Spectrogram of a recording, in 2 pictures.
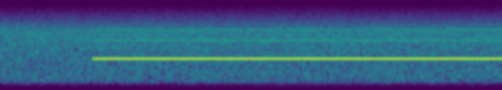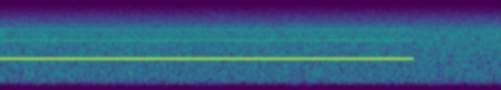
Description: A steady tone, with radio hiss and a squelch burst at the end. There is no code.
